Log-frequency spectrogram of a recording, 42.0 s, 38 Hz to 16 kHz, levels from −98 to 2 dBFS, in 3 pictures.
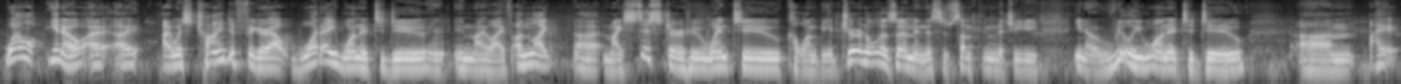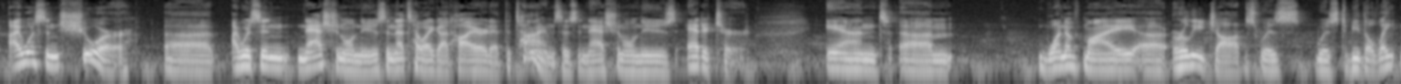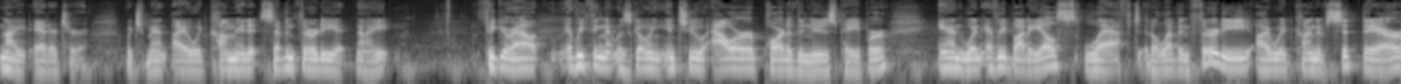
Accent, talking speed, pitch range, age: American, 165 wpm, 110-130 Hz, 40-59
